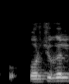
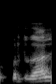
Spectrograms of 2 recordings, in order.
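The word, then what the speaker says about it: Portugal: पोर्चुगीज के लोगों को, पोर्चुगल के लोगों को पुर्तगाल लिखते हैं हिंदी में। जैसे सानिया के पीछे मैप है, उसमें पुर्तगाल लिखा हुआ होगा, लेकिन उसे सही प्रोनाउंसिएशन उसका पोर्चुगल है।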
